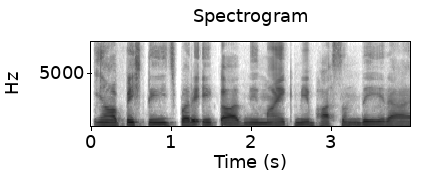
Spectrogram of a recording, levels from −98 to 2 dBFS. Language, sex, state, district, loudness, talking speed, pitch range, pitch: Hindi, female, Haryana, Charkhi Dadri, -17 LUFS, 180 wpm, 170-190 Hz, 180 Hz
